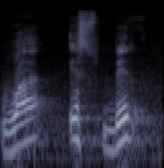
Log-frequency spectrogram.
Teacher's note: وَاصْبِرْ، ناظرین اصبر میں را ساکن ما قبل با کے نیچے زیر، را ساکن کو باریک پڑھیں گے، واو پر زبر ہے، اسے اصبر کی صاد ساکن کے ساتھ ملائیں گے، درمیان میں سے الف نی حمزہ کو حذف کریں گے۔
